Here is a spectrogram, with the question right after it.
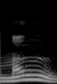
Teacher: যদি ইকফায় হাকিকির হরফ এসেছে তারপরে নুন সাকিনের পর সা এসেছে, এই জন্য নুন সাকিনকে গুন্না করতে হবে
